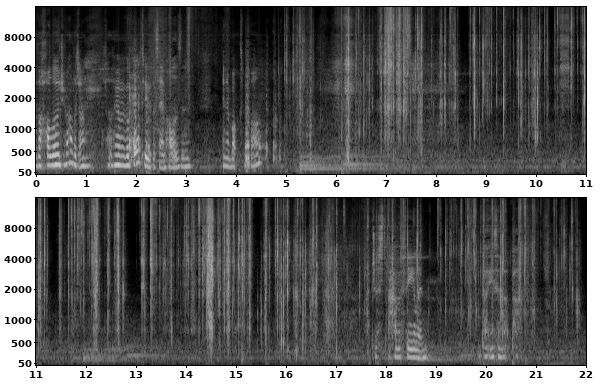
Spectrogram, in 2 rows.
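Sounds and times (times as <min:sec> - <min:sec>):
foil wrapper crinkling and tearing: 0:04.8 - 0:22.0.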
